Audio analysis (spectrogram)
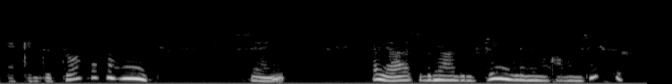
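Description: An actress playing a lively, romantic young village barmaid in a 1960s Dutch radio drama. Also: female voice, mid-range voice, normal speed, slightly rough, phone-quality sound. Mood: tender, earnest. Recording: thin vintage 1969 radio recording.

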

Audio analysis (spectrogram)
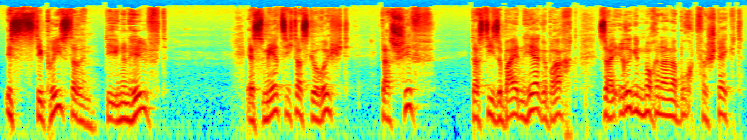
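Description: An actor playing a wary, suspicious royal attendant, speaking formal verse earnestly in a husky voice in a classical radio drama. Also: male voice, on the high side, animated, measured pace. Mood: troubled suspicion.

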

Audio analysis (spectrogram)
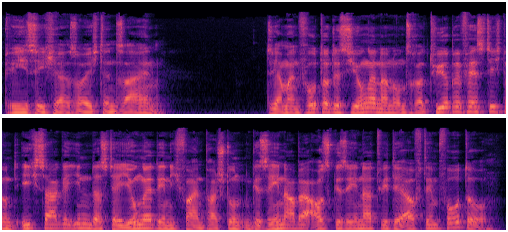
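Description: An actor playing a gruff but helpful suburban neighbor in a naturalistic radio drama. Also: male voice, mid-range voice, a little fast, a bit bright, natural voice. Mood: gruff, cooperative.

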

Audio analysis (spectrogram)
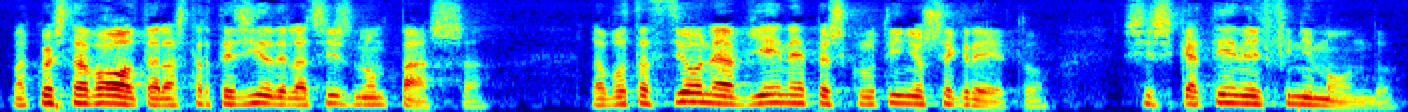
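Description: Guy doing emphatic theatre monologue, sharp bright voice a bit high, piano behind. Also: expressive. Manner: emphatic, rhetorical, with deliberate repetition. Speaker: narrator and writer-performer of a theatre monologue. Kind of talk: dramatic political theatre monologue. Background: piano accompaniment.

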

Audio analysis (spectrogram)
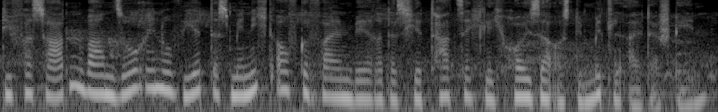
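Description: An actress in a radio drama playing an inquisitive, fond deaconess who also narrates the story intimately. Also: female voice, mid-range voice, fast, mellow, a little hiss or hum, natural voice. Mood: calm narration.

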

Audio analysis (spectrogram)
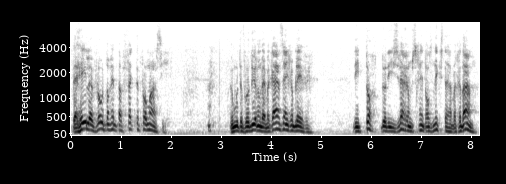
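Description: A man's voice: medium pitch, expressive, normal speed, a little mellow, slight background noise, lightly acted. A man playing a blunt, insistent spaceship crewman in a radio play, speaking in emphatic short phrases. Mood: alarmed.

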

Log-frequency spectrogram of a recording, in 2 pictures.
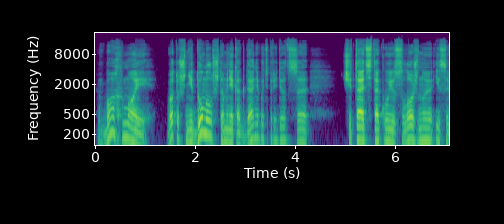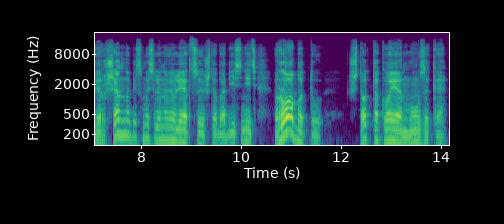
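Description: A man's voice: medium pitch, expressive, slow, a little mellow. Man playing a theatrical, swooping, cultured piano maestro. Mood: lecturing, exasperated. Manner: theatrical, ironic, lecturing. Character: cultured male piano maestro, condescending and passionate. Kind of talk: audio drama acting.

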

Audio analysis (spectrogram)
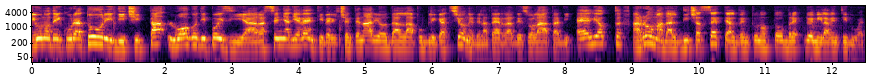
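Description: A man's voice: medium pitch, normal speed, hardly any pauses, bright, forceful tone. A man hosting radio arts interviews and announcing events.

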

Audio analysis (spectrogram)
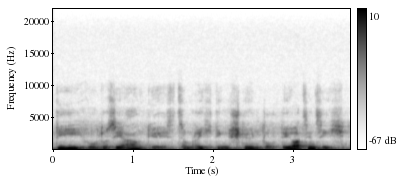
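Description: An actor playing a boastful, lecherous country baron with an Austrian accent and pompous, relishing delivery in a radio drama. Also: male voice, fairly low pitch, lively intonation, moderate pace, mellow, natural voice. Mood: gloating. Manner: pompous, rambling, relishing every word. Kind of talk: classic radio drama acting. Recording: noisy old 1960s radio drama recording.

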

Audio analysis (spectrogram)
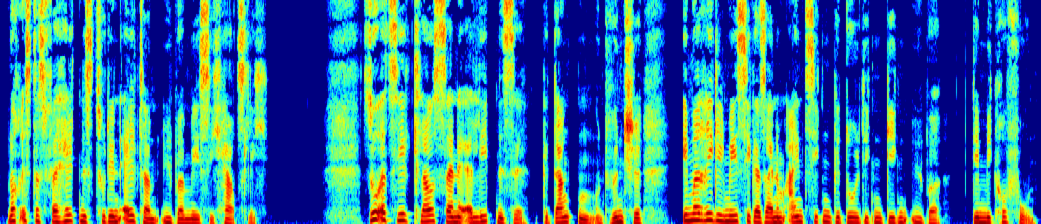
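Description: A performer playing a sober radio documentary narrator, reading a scripted feature in a measured, factual, reflective way. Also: mid-range voice, darkish tone, no echo, clean studio sound, natural voice. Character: sober documentary narrator telling an artist's life.

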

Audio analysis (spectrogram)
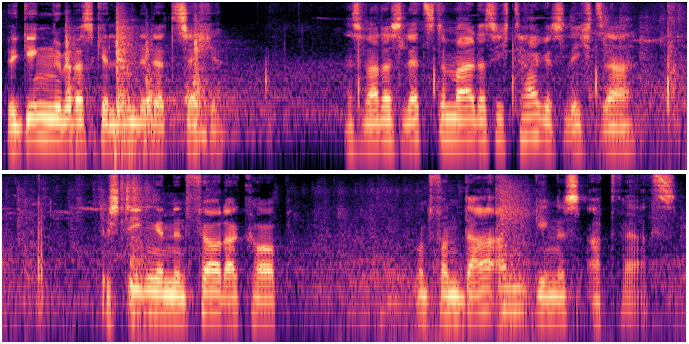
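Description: A man's voice: on the low side, moderate pace, long pauses, background noise, lightly acted. An actor playing a trapped, wryly self-mocking man who narrates his own story in a radio crime drama. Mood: grim. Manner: wry, matter-of-fact musing. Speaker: narrator and lead character.

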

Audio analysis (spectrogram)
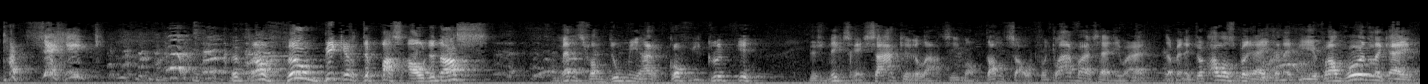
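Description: Blustery male contractor, middle-aged, highish swooping delivery, rambling boaster in vintage radio comedy with dull sound. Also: sing-song, normal speed, bright, forceful tone. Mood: exasperated grumbling. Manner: rambling, exclamatory, constant tag words. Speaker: comic lead actor. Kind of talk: 1970s radio comedy acting. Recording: dull old radio recording, roomy, audience laughter.

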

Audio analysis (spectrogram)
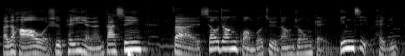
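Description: A man's voice: medium pitch, big pitch swings, normal speed, a bit bright, faint music behind. A man who works as a voice actor, introducing himself and chatting casually as a live guest.

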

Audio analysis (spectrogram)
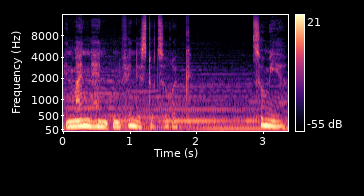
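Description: A low female voice speaks as a wistful, tender lover in a radio play. The delivery is very slow, lyrical and intimate, with music clearly behind it. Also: steady tone. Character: tender, wistful woman addressing a sleeping lover. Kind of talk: hushed poetic radio drama monologue.

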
